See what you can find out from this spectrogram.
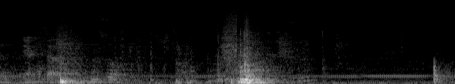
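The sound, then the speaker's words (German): A heavy wooden coffin lid is set down onto a coffin with a person lying inside, in two dull, resonant thuds a couple of seconds apart, followed by a faint knock, over a low steady hum. “Manche stimmen sogar zu, dass der Deckel draufgelegt wird.”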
